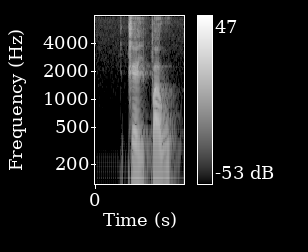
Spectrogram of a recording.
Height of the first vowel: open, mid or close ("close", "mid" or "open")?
mid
